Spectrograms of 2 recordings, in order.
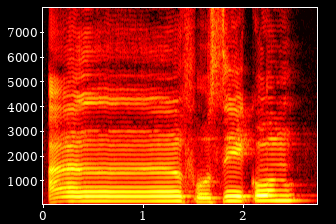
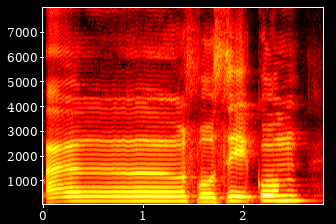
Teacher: اس وقت آپ اپنی اسکرین پر جو لفظ دیکھ رہے ہیں أَنفُسِكُمْ، یعنی ہم نے اس میں صرف نون ساکن کے بعد فا آنے کی وجہ سے حروف اخفا میں سے فا آیا ہے، ہم نے غنہ کیا ہے، اور غنہ بھی زمانی کیا ہے، اور لمبا کسی کو نہیں کیا ہم نے۔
